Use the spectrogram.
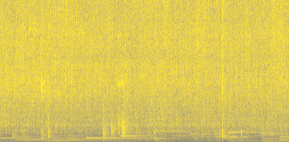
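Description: A bay leaf, a dried chili and panch phoron sizzling in hot oil while cooking a shrimp and banana stem dish, a low steady crackle with occasional sharp clinks from stirring, with background music running under it.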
